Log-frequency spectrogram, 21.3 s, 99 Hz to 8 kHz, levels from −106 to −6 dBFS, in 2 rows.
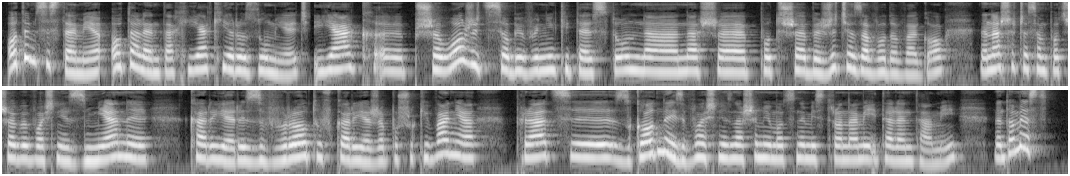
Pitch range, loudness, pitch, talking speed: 210-240 Hz, -19 LUFS, 225 Hz, 115 wpm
